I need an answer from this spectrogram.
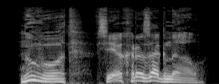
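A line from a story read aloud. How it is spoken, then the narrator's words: Sighing. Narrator (Russian): вздохнул Виктор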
